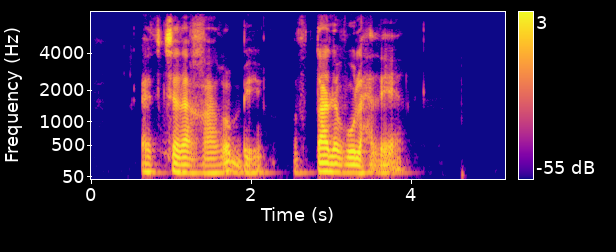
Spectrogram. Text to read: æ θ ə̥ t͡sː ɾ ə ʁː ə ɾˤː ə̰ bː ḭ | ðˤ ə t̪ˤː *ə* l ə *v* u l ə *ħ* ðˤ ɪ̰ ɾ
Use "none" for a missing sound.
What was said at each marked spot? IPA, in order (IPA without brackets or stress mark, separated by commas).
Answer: ɑ, v, ħ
